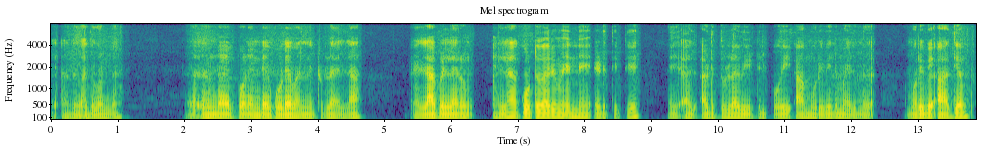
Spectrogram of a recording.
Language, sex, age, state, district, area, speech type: Malayalam, male, 18-30, Kerala, Kannur, rural, spontaneous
